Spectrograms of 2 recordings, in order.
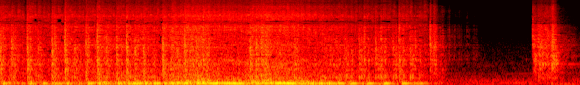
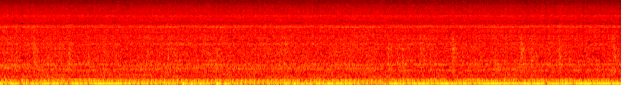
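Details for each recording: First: Motorcycle idling with a light, regular tapping about three times a second: an unhealthy engine knock. It revs fine and isn't lacking power; owner suspects it may just need fresh oil, cause not known. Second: Twin-cylinder motorcycle started after refitting a fallen second earth wire on the battery: steady, even, low-pitched idle with a regular throb and no ticking or knocking; idles fine.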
